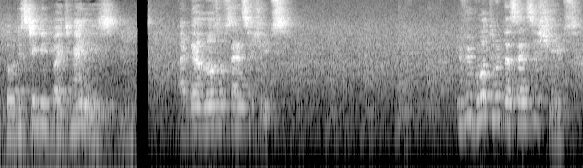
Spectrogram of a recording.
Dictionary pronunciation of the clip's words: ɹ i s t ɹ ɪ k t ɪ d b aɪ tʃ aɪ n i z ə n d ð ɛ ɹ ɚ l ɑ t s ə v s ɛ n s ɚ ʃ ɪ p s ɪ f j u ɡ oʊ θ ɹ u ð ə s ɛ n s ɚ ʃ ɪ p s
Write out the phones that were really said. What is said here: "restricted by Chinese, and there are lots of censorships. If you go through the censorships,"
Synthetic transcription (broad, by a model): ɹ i s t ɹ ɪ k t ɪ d b aɪ tʃ aɪ n i z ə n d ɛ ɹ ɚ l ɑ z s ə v s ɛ n s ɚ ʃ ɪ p s ɪ f j u ɡ oʊ t ɹ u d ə s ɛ n s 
